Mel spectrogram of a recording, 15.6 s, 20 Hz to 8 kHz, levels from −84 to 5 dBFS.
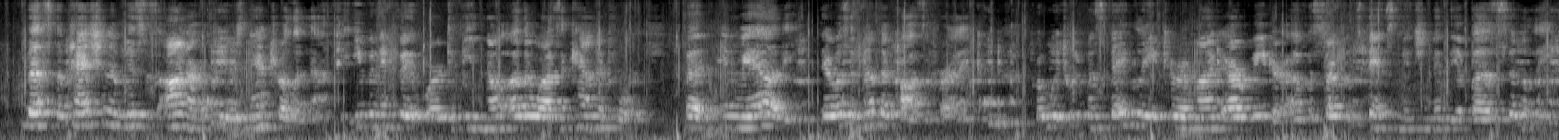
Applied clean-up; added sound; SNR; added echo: none; Crumpling, crinkling; 17 dB; reverberation time 0.6 s.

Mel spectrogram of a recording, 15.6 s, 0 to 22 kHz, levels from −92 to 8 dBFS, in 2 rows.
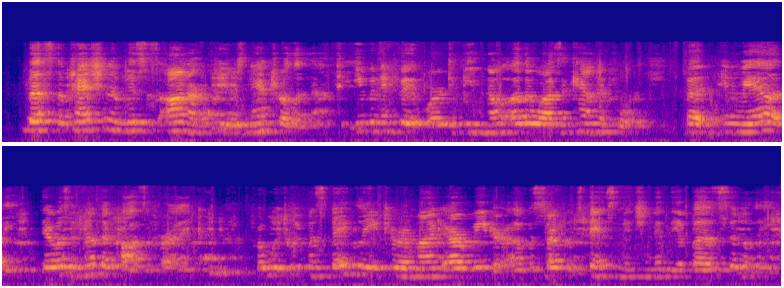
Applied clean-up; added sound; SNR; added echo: neural separator model SepFormer DNS4.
